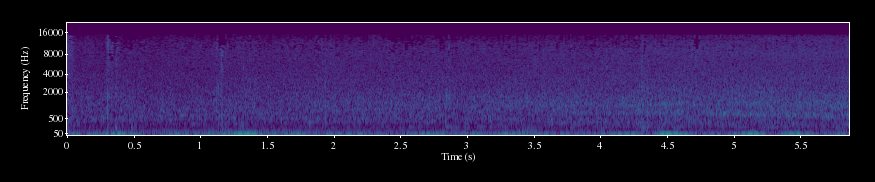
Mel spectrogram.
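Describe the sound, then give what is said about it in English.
A babbling brook flows steadily, a continuous rushing, gurgling wash of water at moderate volume with a few small surges, and no voices. “And the river was just a little twinkling, gurgling, babbling brook, which babbled down past a whole line of very innocent-looking ash trees outside the village.”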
